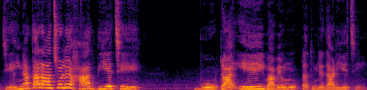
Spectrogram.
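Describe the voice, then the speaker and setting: A high-voiced woman who hosts a channel tells ghost stories dramatically at a measured pace, with music in the background. She's expressive, speaks to listeners as friends, and repeats phrases to build suspense.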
